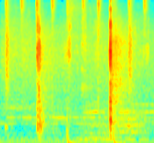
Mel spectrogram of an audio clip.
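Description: Thuds of feet landing during a box jump onto a stacked foam plyo box and back down onto the rubber gym floor. The loudest comes about a second and a half in, over background music with a steady bass.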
